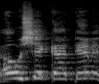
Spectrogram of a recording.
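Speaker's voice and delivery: play-acted shrill, full-throated, high, top-of-the-lungs scream. Telling a story about a man at a tree stump, retelling his scream. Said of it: "he like screams at the top of his lungs".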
